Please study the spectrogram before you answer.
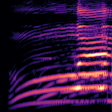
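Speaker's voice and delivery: long, high, loud cry of a name; desperate full-voiced call; almighty cry. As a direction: scream his name into the smoke. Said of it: "Lila gave one last almighty cry".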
